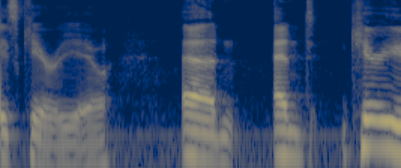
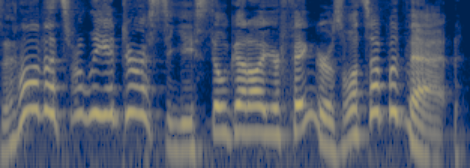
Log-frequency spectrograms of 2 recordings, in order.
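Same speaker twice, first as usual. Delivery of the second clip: high sneering voice; 10 semitones higher than usual. Retold or imitated. Kuze mocking Kiryu.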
